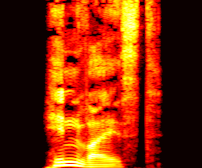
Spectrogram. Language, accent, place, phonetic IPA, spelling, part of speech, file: German, Germany, Berlin, [ˈhɪnˌvaɪ̯st], hinweist, verb, De-hinweist.ogg
- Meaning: inflection of hinweisen: 1. second/third-person singular dependent present 2. second-person plural dependent present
